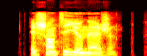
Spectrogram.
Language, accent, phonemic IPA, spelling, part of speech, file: French, France, /e.ʃɑ̃.ti.jɔ.naʒ/, échantillonnage, noun, LL-Q150 (fra)-échantillonnage.wav
- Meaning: sampling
